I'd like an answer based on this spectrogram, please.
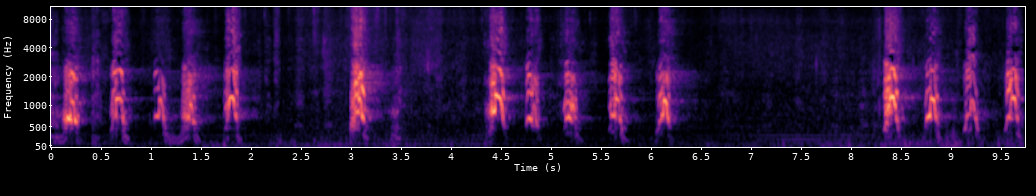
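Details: Luma the Samoyed and young Keeshond Zuko at play in a winter yard, a steady run of repeated sharp barks, roughly two each second, broken by a brief quiet gap before another rapid burst.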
